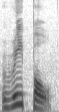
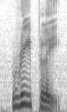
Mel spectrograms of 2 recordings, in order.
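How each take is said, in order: First: The word sounds like ripple. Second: The word sounds like replay. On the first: The speaker calls it right. "o correto, a pronúncia seria ripple" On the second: The speaker calls it wrong. "Esse falhado aqui é o modo replay"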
